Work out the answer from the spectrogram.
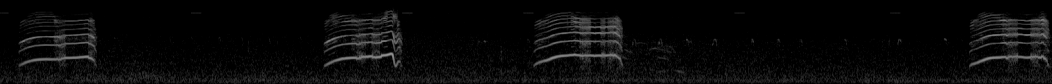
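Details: Northern Lapwing (Vanellus vanellus) on a raised, levelled patch of land at Herdla Bird Preserve, Norway, giving four wheezy, upslurred 'pee-wit' calls about three seconds apart over a faint steady hiss.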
